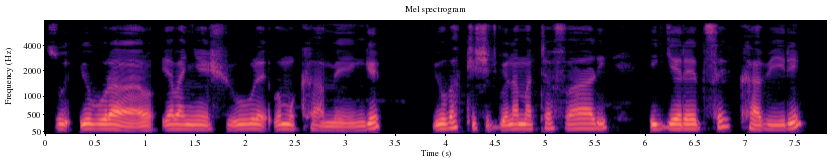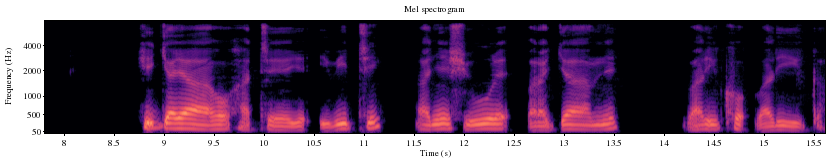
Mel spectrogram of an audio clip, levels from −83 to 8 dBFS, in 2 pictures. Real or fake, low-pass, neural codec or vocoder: real; 7.2 kHz; none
